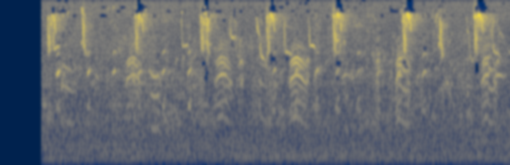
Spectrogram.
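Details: Black-winged stilts foraging along the banks of a swamp, giving yapping calls: quick arched, nasal yelps repeated in loose bursts, mixed with sharp high chirps roughly every second over a steady hiss.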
